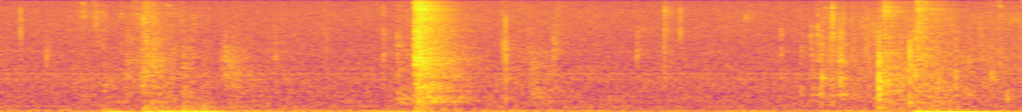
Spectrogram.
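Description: A door is opened, heard as a few faint, short clicks and knocks of the mechanism over a low background, with no talk.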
